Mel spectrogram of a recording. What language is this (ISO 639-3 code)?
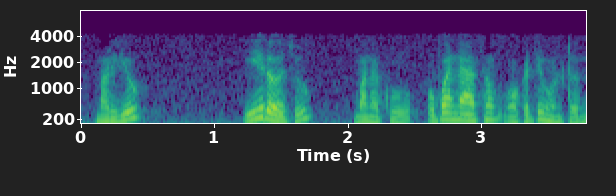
tel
